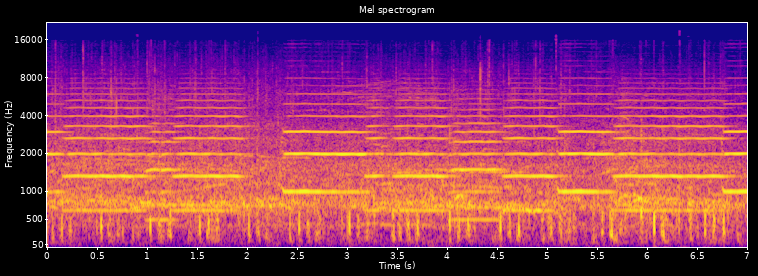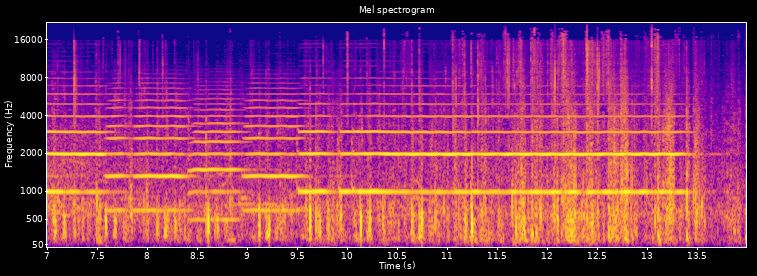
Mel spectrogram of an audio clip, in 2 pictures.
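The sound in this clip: Knights' horses arriving at a tournament, their hooves clip-clopping in many quick, steady beats over sustained melodic tones that continue throughout.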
